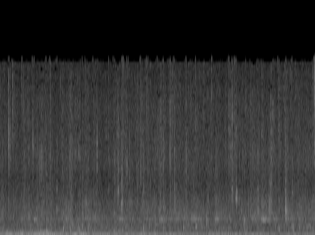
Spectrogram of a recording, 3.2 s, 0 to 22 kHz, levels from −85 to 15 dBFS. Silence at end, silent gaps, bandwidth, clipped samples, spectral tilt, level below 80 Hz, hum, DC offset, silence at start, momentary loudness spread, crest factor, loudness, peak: 0 s; none; 17 kHz; under 0.1%; -3.5 dB/octave; -44 dBFS; none; under 0.1%; 0 s; 2 LU; 16 dB; -38 LUFS; -20 dBFS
